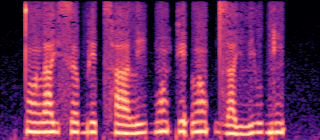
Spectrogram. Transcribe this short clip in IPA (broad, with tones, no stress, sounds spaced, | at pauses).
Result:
t̪ ɔ̃˧ l a˧ j s ə˧ b e˧ t͡sʰ a˨˩ l i˧ b ɔ̃˥˧ k e˦ ʔ l ɔ̃˦ p̚ d͡z a˨˩ j l j u˦ ɡ ĩ˦ k̚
